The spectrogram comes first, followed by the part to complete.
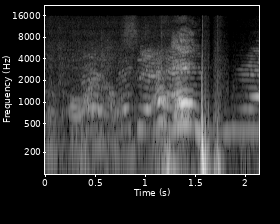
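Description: A small child's voice, wordless, with a loud thump about one and a half seconds in.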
